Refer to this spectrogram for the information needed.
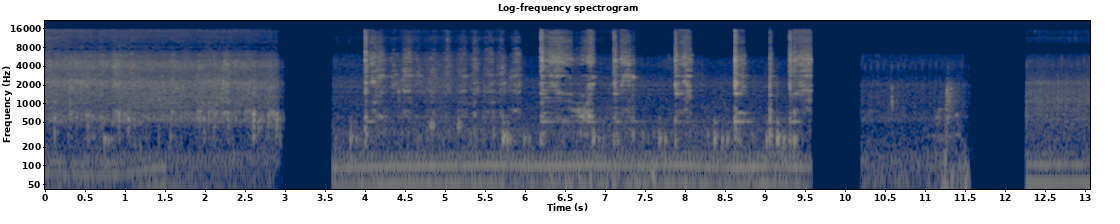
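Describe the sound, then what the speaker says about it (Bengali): Spice paste with salt, turmeric and water being stirred and fried in a pan for cabbage curry, a scraping, rasping stir that comes in bursts and is cut by brief silences, close up and without speech. "এবারে মশলা বাটা জল দিয়ে খুব ভালো করে কষিয়ে নেব"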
